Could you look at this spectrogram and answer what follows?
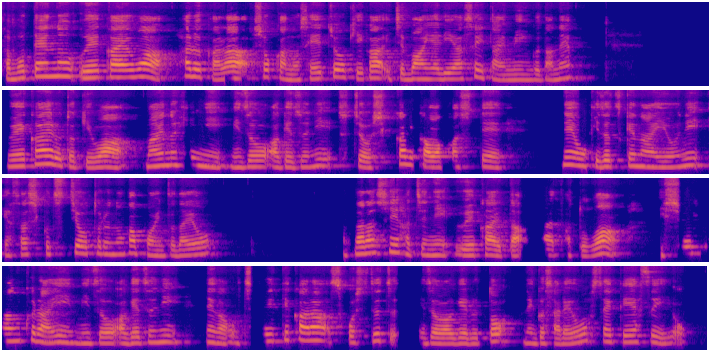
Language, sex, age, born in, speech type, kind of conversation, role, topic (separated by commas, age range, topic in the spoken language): Japanese, female, 35-39, Japan, read, expert-assistant, expert, どうしてサボテンは乾燥した場所でも生きられるのでしょうか？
